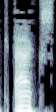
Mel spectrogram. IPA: ax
